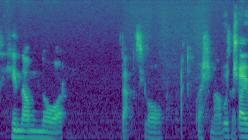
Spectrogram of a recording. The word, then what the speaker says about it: Hinnamnor: area of expertise uh the typhoon's name is pronounced hinam noor that's your question which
